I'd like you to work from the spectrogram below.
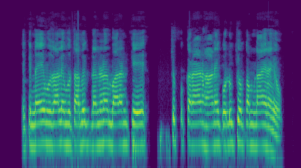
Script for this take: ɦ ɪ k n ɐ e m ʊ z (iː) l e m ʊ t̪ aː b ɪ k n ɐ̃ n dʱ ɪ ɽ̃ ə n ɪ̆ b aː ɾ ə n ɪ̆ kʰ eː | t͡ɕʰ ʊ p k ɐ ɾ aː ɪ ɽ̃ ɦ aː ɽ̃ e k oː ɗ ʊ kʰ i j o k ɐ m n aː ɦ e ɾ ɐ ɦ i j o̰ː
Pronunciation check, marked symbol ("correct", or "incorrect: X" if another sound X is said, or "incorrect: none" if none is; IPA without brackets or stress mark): incorrect: aː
